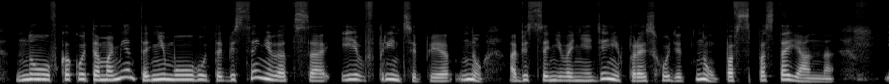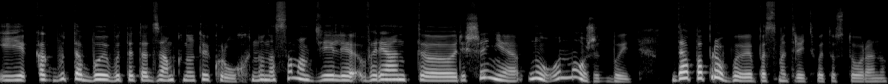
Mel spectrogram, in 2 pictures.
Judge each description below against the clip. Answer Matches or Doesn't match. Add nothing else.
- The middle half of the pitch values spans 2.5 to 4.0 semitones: Doesn't match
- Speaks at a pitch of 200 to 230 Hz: Matches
